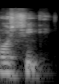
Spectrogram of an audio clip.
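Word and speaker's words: 牛: Jadi ini dibacanya usi karena ini berdiri sendiri. Nah, oke. Kalau dibacanya nyu benar juga, tapi ingat kalau new itu dia ee digabungin dengan kanji lain gitu se itu.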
